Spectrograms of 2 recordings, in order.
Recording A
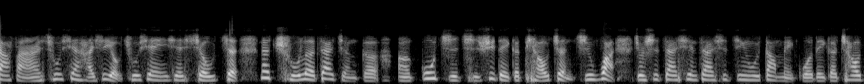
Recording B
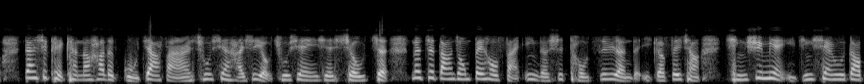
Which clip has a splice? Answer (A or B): A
